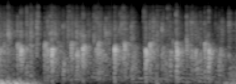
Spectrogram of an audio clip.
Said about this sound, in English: One more round of applause for Bruce, please.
